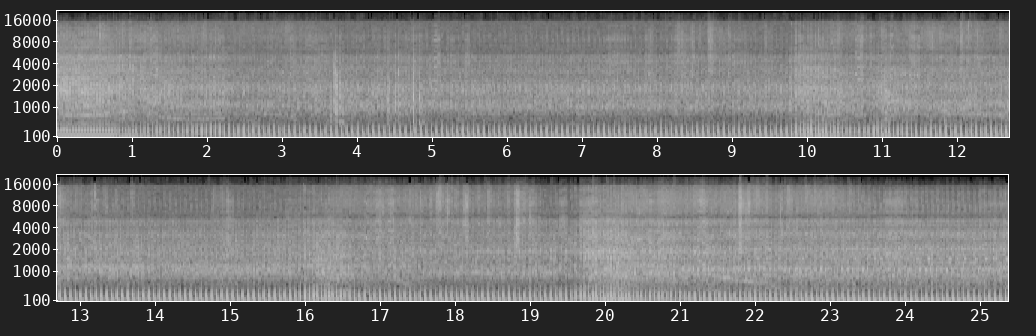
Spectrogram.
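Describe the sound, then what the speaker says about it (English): Four-wheeler ATV engine running steadily while riding around a Christmas tree farm spreading lime and fertilizer, a continuous mid-pitched drone with a few brief surges in revs, fairly close and loud throughout with no talk. "After about an hour and a half of riding around on the four-wheeler, got all this done."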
